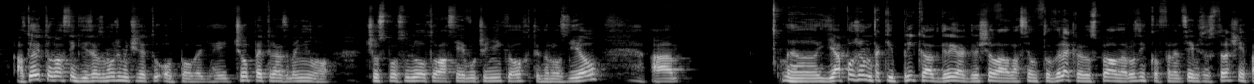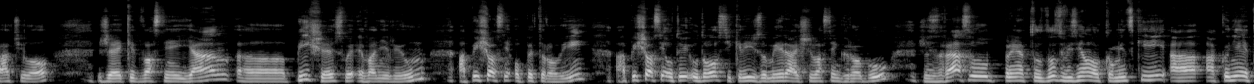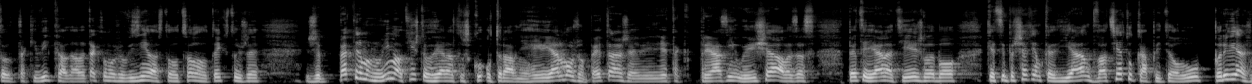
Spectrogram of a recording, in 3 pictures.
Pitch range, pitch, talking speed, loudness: 150-180 Hz, 160 Hz, 205 wpm, -20 LUFS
